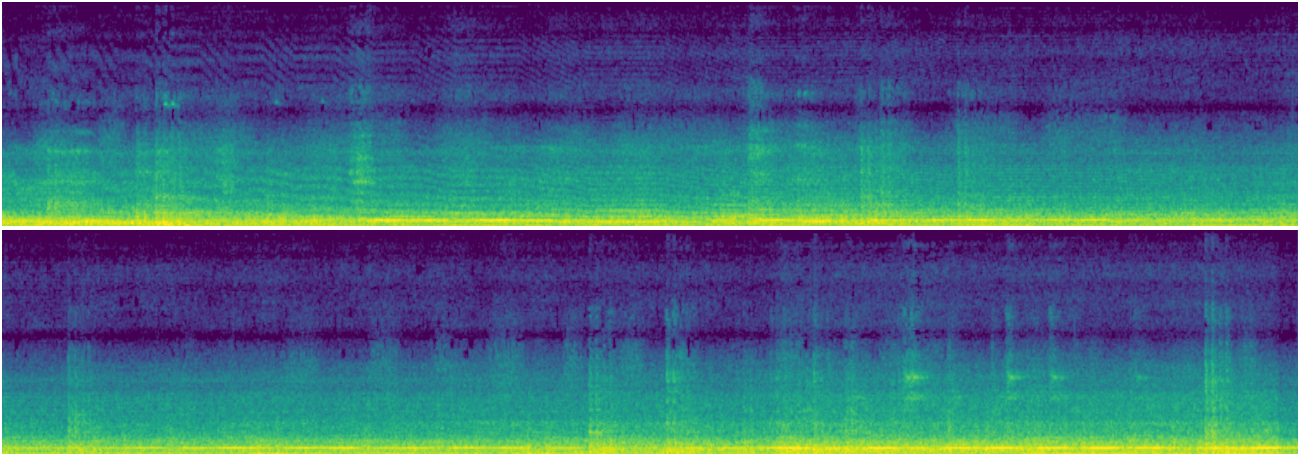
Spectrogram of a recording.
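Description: A subway train rumbles and rattles along the tracks with a steady whine.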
